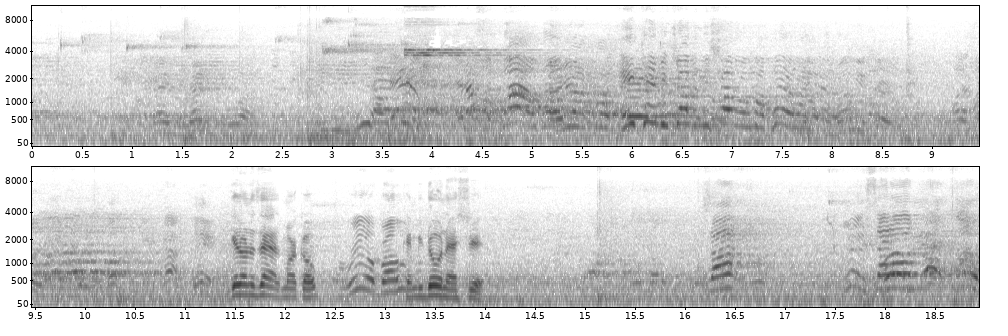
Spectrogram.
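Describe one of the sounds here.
Several men talk and call out across a large echoing gym.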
